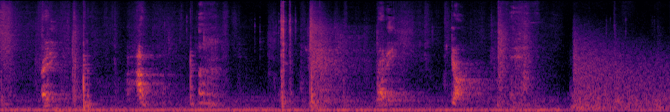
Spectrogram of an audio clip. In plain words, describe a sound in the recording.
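Bodies thump and scuffle in a close struggle.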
